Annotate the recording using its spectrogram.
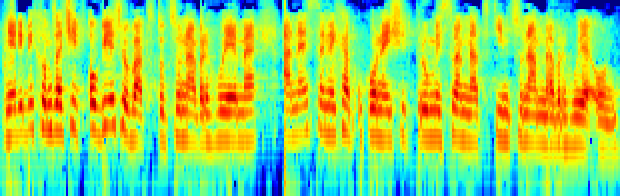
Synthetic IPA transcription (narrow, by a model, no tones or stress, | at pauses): mɲɛlɪbɪxo̞mzat͡ʃiːt̪ʔo̞vjɛro̞vat̪ːo̞t͡so̞navr̩ɦujɛmɛʔanɛːsɛnɛxat̪ʔuko̞nɛjʃɪt̪̚pɾuːmɪslɛmnat̪ciːmt͡so̞naːmnavr̩ɦujɛʔo̞n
